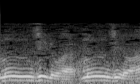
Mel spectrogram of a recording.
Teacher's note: هكذا يقرأ ابن كثير وأبو عمرو وحمزة والكسائي بإسكان النون وتخفيف الزاي ليطابق ما قبله ربنا أنزل علينا مائدة من السماء.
